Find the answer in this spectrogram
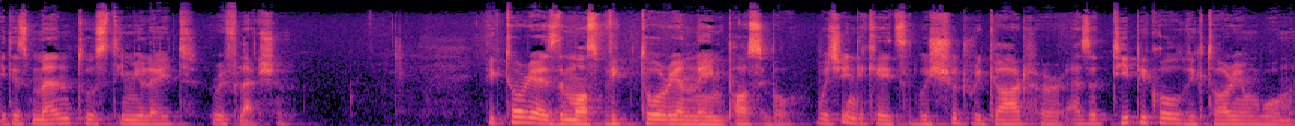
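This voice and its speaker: With a non-native accent, a man speaks at medium pitch in a dark, mellow, somewhat breathy tone and a monotone, flat intonation. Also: moderate pace. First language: not English. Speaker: psychiatrist and film commentator. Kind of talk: scripted film analysis narration. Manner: formal.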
